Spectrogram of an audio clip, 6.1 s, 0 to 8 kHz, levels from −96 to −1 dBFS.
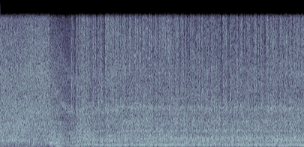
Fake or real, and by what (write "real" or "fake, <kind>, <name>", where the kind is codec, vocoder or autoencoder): fake, vocoder, BigVGAN v2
